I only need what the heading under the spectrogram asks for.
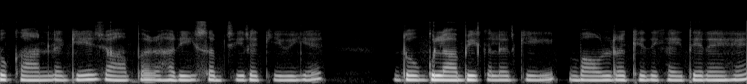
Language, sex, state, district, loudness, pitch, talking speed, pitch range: Hindi, female, Chhattisgarh, Jashpur, -19 LUFS, 205 Hz, 160 wpm, 200-210 Hz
